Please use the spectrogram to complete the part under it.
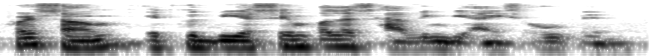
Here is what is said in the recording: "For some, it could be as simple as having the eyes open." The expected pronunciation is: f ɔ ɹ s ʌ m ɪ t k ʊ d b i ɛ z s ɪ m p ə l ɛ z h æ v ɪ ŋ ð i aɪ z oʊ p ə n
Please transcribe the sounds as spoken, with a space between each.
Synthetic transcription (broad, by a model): f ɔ ɹ s ʌ m ɪ t k ʊ d b i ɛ s ɪ m p ə l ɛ s h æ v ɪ ŋ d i aɪ s oʊ p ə n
